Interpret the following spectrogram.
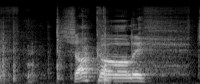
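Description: Plastic VHS cassette cases clattering and knocking together as one is pulled out of a cardboard box. A man's short wordless vocal sound, lasting under a second, comes in the middle and is the loudest part.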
